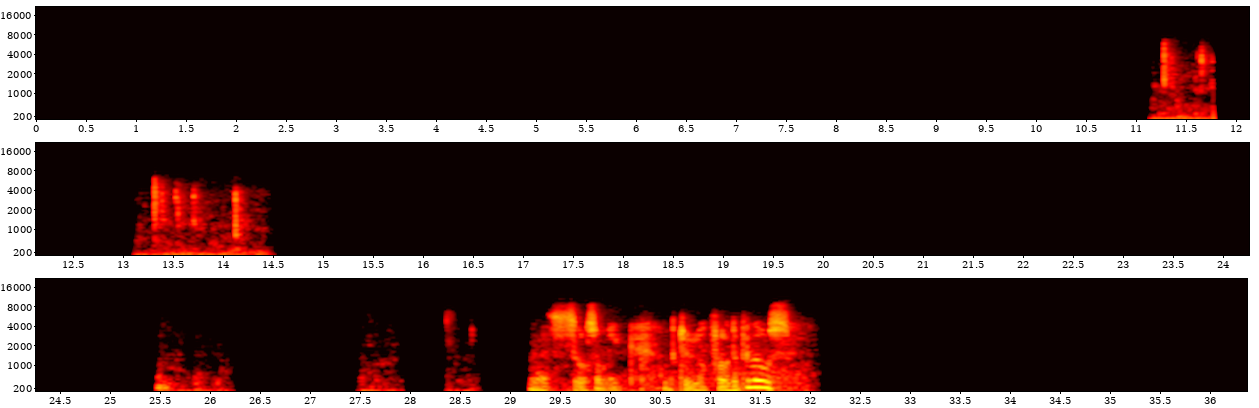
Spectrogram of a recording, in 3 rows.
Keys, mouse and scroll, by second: 10.3-11.7 drag, 33.8 l.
